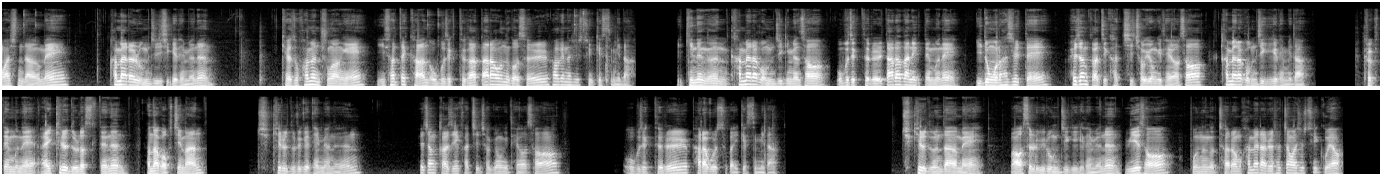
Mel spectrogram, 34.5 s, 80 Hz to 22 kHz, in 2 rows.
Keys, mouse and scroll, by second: 0.8 click, 2.2 g, 6.1-19.7 middle drag, 17.6 r, 20.3 g, 21.2 g, 24.1 g, 28.3 g.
